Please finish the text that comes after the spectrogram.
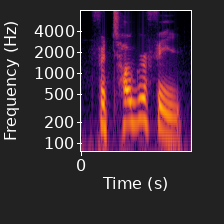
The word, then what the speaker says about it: photography: Photography, where is the stress? Well, the stress is on the second syllable.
